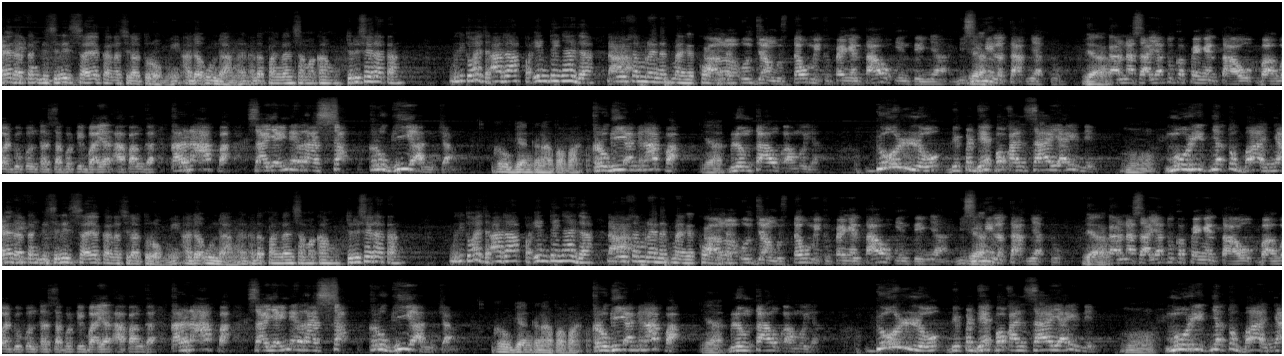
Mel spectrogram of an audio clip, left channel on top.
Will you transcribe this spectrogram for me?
Jadi- datang ke sini saya karena silaturahmi, ada undangan, ada panggilan sama kamu. Jadi saya datang. Begitu aja, ada apa? Intinya aja. Nggak Nah, usah merendet-merendet konten. Kalau Ujang Bustomi kepengen tahu intinya, di sini Ya. letaknya tuh. Ya. Karena saya tuh kepengen tahu bahwa dukun tersebut dibayar apa enggak. Karena apa? Saya ini rasa kerugian, Jang. Kerugian kenapa, Pak? Kerugian kenapa? Ya. Belum tahu kamu ya. Dulu di pendepokan saya ini, muridnya tuh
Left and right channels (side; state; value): both; normal; correlation 0.40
